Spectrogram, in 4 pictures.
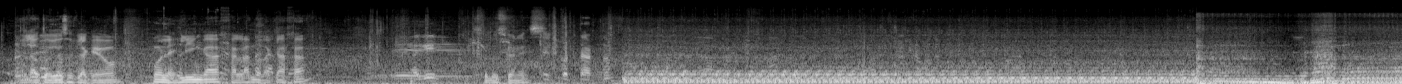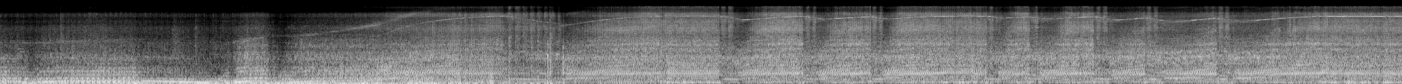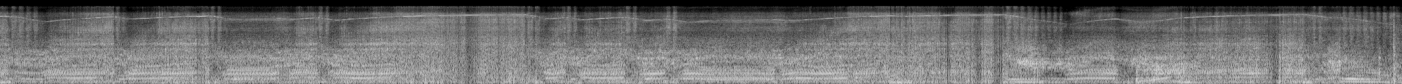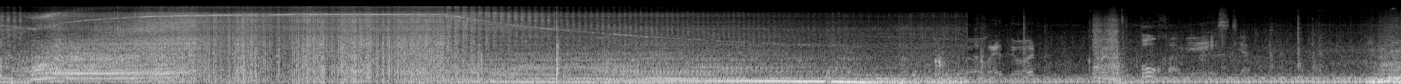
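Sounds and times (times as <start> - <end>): car engine revving: 6.0 - 56.0.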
